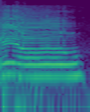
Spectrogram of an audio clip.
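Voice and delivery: high, loud whoop; excited cheer. Real, not acted. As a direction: celebrate the good roll. Players cheer the roll.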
